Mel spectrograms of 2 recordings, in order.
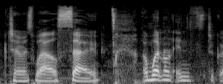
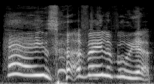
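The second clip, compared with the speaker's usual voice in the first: much higher, louder, bright friendly take; friendly, as meant; 7 dB louder, faster than usual. Shown as a demonstration. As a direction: chirp it to sound friendly. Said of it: "what I mean is".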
